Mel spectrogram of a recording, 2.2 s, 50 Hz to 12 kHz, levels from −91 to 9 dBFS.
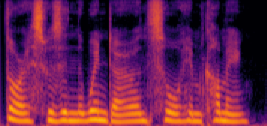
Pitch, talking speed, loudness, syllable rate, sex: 205 Hz, 240 wpm, -15 LUFS, 5.9 syllables/s, female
